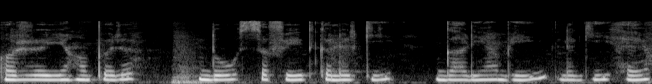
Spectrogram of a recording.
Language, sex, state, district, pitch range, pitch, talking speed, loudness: Hindi, female, Himachal Pradesh, Shimla, 210-220 Hz, 215 Hz, 110 wpm, -15 LUFS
